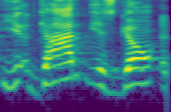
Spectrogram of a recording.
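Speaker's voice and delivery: ordinary talk, nothing marked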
